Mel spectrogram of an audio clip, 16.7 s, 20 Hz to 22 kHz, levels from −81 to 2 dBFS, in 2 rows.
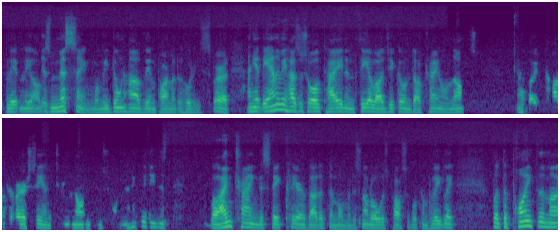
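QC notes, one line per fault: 0.59–0.61 s, skip ahead. The speech jumps forward with no fill, and about a second of audio is gone. The receiver dropped a stretch while later audio was already queued, so the two sides of the cut are joined almost directly.
0.73–3.94 s, jitter buffer speed-up. Speech runs at 108% speed at unchanged pitch and sounds hurried. The buffer held more audio than its target, so it trimmed many short pitch-period pieces in a row. Roughly a third of a second was removed.
6.90–7.14 s, 7.68–8.87 s and 9.07–10.75 s, speech suppressed in double talk. The talker dips. The deepest drops are about 10, 15 and 20 dB. The likely cause is an echo canceller confusing the talker with loudspeaker echo while both sides spoke.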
